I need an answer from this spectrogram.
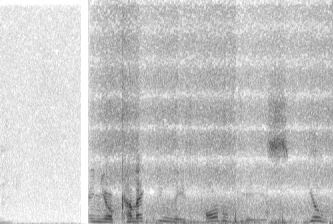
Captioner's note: wind noise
